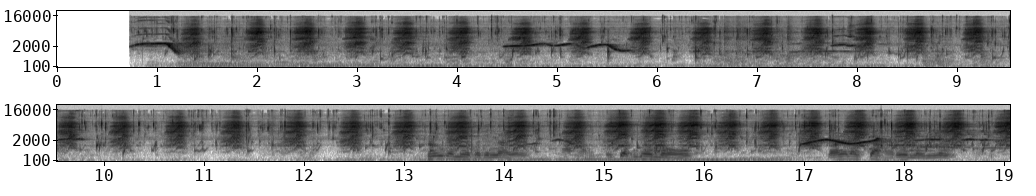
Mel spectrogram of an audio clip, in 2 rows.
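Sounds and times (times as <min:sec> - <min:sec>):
bird whistling: 0:00.7 - 0:02.1, 0:04.4 - 0:05.9, 0:14.0 - 0:19.0.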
